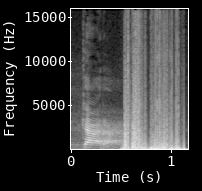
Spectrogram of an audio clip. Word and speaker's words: Chara: Adana Chara antanadru heltare, but the exact pronunciation is Cara.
